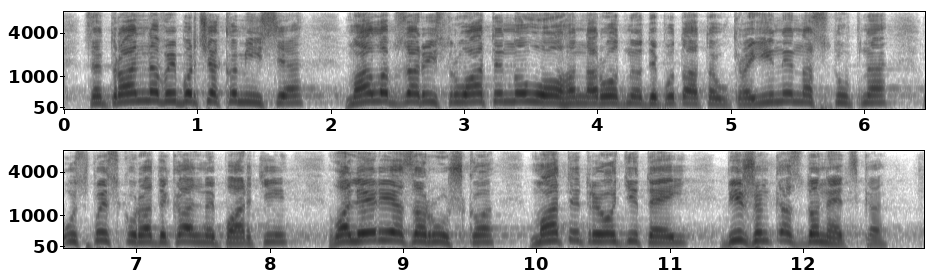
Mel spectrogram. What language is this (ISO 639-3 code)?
ukr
